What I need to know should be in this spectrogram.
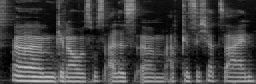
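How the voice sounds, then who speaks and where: A woman's fairly low voice has a dark, mellow tone. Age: 20s. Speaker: author and newspaper editor. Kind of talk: interview. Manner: hesitant, many fillers.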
